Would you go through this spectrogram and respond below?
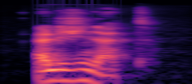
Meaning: alginate
- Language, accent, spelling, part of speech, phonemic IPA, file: French, France, alginate, noun, /al.ʒi.nat/, LL-Q150 (fra)-alginate.wav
